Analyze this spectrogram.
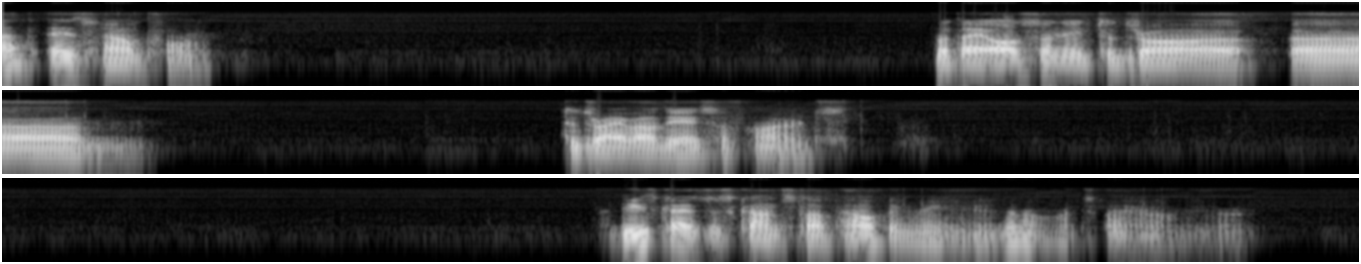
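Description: A young man speaks calmly in bursts, close to a microphone.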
